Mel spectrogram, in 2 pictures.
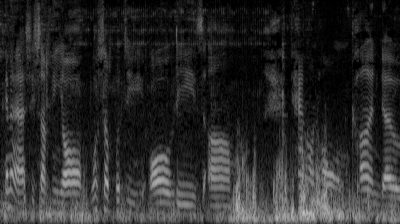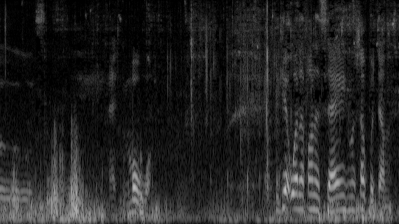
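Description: A young American man rambling casually in a vlog, halting and repeating himself, recorded on a phone at arm's length outdoors. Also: medium pitch. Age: young adult. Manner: repetitive, halting, trailing off. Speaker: daily vlogger. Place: outdoors on a bike by streets. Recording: very noisy outdoor recording, wind and vehicles.

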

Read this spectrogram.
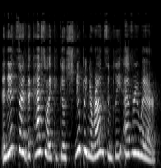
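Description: Woman putting on an eager high-pitched mouse boy. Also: big pitch swings, normal speed. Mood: eager, excited. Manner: eager, exclaiming, breathless questioning. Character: excitable young boy turned mouse, eager, questioning grandchild.

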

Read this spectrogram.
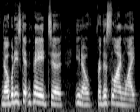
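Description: A woman's voice: mid-range voice, a little fast. An older woman with an American accent, hosting a conversational interview as a talk show host. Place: small indoor TV studio.

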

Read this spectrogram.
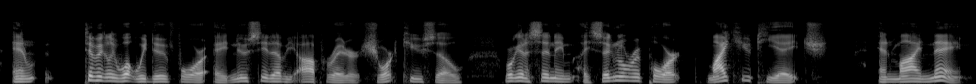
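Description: A man's voice: mid-range voice, fairly bright tone, no room sound, dull audio. An American man giving a casual screen-recorded tutorial, explaining informally step by step. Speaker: amateur radio instructor.

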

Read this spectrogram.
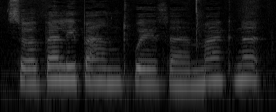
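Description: A woman talks casually while showing a handmade journal. She speaks softly, with many pauses and fillers, and her voice is going hoarse. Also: medium pitch, flat delivery, slight background noise. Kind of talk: casual craft flip-through narration. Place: indoors at a table at home. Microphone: phone camera above the table.

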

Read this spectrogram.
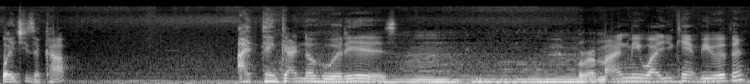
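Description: A young male streamer talks casually through a video game, with a mid-range voice. He jokes, uses slang, and talks back to the characters. Loud game music plays under his voice. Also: medium pitch, unhurried, pauses often. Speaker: gaming streamer. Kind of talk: casual let's-play commentary.

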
